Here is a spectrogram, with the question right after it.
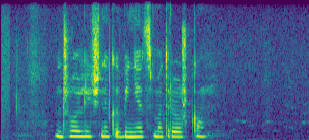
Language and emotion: Russian, neutral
